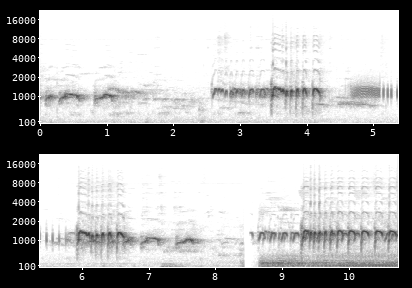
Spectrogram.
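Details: Zebra dove song to lure local zebra doves: several phrases of fast cooing trills, some loud with a sharp attack, others softer, plus a brief low noise burst near the end.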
